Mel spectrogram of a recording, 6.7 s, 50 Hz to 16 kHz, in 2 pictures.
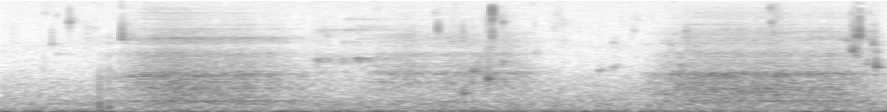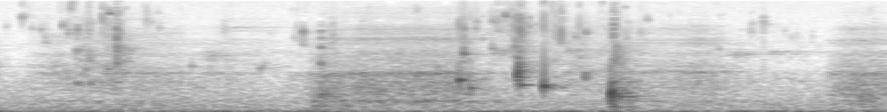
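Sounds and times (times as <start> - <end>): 
water lapping in soft breathy washes: 0.1 - 6.6.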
